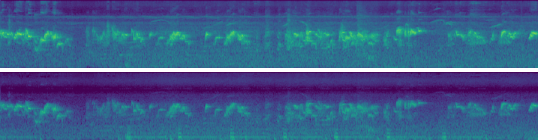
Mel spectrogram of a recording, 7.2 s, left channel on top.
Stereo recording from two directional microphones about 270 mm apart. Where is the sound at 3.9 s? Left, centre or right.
Centre.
